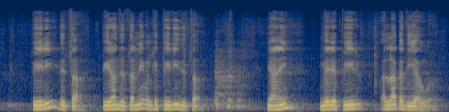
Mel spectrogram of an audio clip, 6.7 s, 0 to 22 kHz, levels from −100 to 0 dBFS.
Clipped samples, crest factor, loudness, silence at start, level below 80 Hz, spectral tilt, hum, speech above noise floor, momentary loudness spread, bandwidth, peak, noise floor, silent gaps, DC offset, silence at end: under 0.1%; 16 dB; -27 LUFS; 0.15 s; -68 dBFS; -6.5 dB/octave; none; 27 dB; 12 LU; 14.5 kHz; -10 dBFS; -53 dBFS; none; under 0.1%; 0.2 s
